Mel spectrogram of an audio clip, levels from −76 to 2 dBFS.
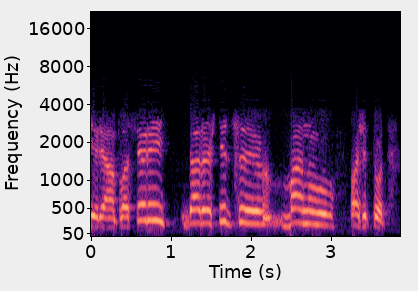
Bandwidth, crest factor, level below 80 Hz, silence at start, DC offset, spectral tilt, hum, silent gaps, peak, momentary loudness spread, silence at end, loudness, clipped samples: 4.6 kHz; 10 dB; -60 dBFS; 0 s; under 0.1%; -8 dB/octave; none; none; -8 dBFS; 5 LU; 0.1 s; -18 LUFS; under 0.1%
